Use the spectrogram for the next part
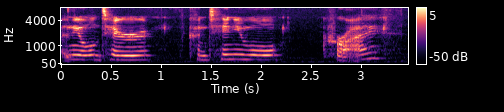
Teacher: And the old is stressed because it's an adjective.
